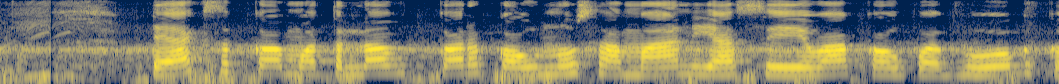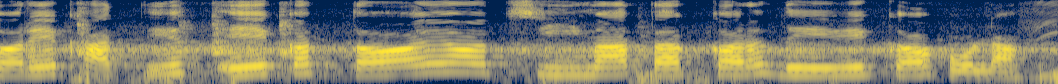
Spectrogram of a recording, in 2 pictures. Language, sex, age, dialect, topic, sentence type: Bhojpuri, female, <18, Western, banking, statement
